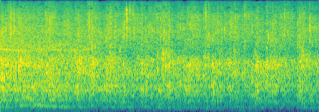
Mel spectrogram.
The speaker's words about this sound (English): What a finish. Keep the applause going, please, for Anthony Moyles, Desi Dolan and Oisín McConville.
